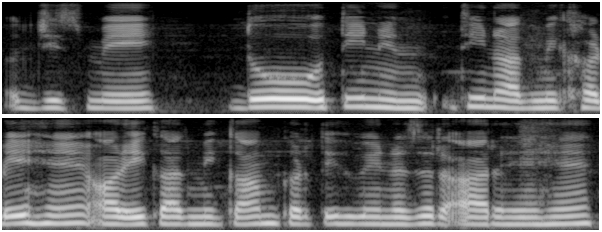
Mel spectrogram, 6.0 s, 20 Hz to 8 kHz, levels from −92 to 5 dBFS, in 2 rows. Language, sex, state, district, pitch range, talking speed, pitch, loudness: Hindi, female, Jharkhand, Deoghar, 185-205 Hz, 170 wpm, 195 Hz, -15 LUFS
